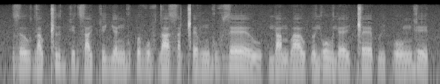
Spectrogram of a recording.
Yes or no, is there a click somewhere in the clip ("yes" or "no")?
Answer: yes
